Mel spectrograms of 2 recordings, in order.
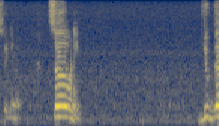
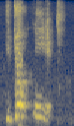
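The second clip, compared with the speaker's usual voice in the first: ordinary delivery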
